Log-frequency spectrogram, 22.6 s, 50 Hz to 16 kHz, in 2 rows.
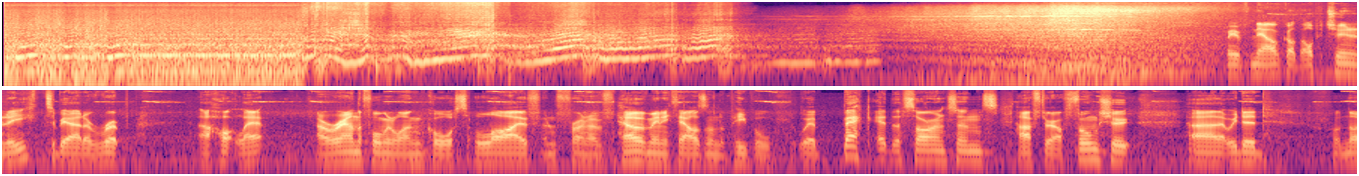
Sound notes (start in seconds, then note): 0.1 race car revving; 6.1 airplane whooshing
